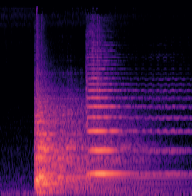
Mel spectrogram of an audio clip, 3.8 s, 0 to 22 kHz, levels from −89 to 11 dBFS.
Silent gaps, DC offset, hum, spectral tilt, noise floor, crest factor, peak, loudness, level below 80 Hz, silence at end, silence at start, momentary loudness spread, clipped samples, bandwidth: none; under 0.1%; none; -5.5 dB/octave; -57 dBFS; 18 dB; -4 dBFS; -19 LUFS; -48 dBFS; 0.25 s; 0.65 s; 25 LU; under 0.1%; 19 kHz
